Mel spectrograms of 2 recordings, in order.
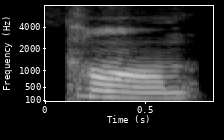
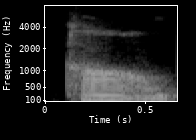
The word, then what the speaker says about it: calm: Calm, all, with this what we call dark L. Raise your hand if dark L is a new term for you. Calm. Dark L. Is that a new idea? There's light L, la, la, la, la. And there's dark L, which is at the ends of words, like call me, call.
